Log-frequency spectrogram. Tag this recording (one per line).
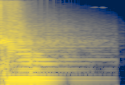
bass
hardstyle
